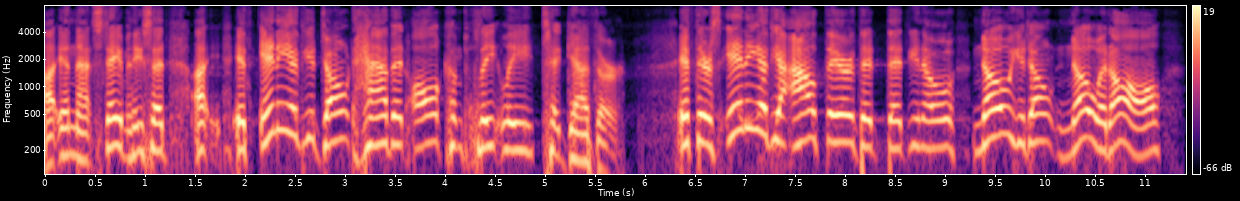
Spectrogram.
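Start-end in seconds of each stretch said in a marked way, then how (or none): 1.9-11.1 higher, lightly sarcastic reading. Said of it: "being a little bit sarcastic".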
